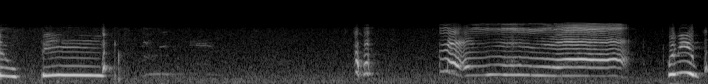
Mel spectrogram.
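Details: Several sustained, tonal cries with short pauses from a baby girl with hiccups, dogs present in the room; ordinary infant cry.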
